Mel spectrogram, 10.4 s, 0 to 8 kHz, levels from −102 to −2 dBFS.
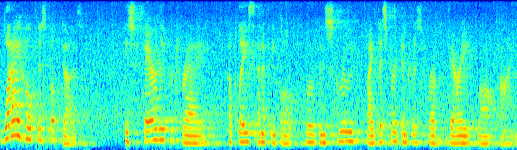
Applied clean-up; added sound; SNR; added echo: none; Rain; 17 dB; reverberation time 1.8 s.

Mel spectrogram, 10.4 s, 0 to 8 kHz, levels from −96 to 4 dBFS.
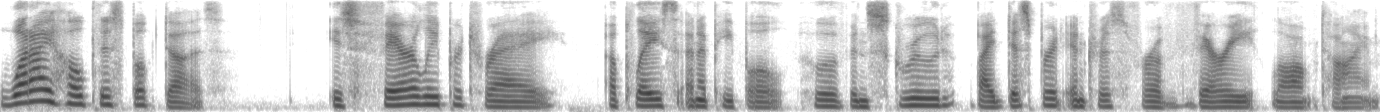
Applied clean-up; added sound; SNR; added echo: none; none; none; none.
